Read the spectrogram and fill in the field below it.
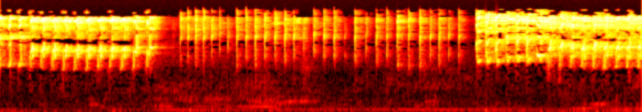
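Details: Caged lovebird kept as a super fighter in Pemalang, Central Java, Indonesia, delivering fast, high, buzzy chattering in dense bursts, with a brief quieter stretch of rapid repeated clicks before loud chatter resumes.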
